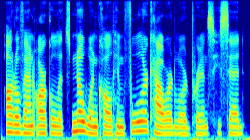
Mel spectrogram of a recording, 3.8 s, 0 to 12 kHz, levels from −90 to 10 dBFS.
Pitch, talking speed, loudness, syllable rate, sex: 180 Hz, 240 wpm, -17 LUFS, 5.7 syllables/s, female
